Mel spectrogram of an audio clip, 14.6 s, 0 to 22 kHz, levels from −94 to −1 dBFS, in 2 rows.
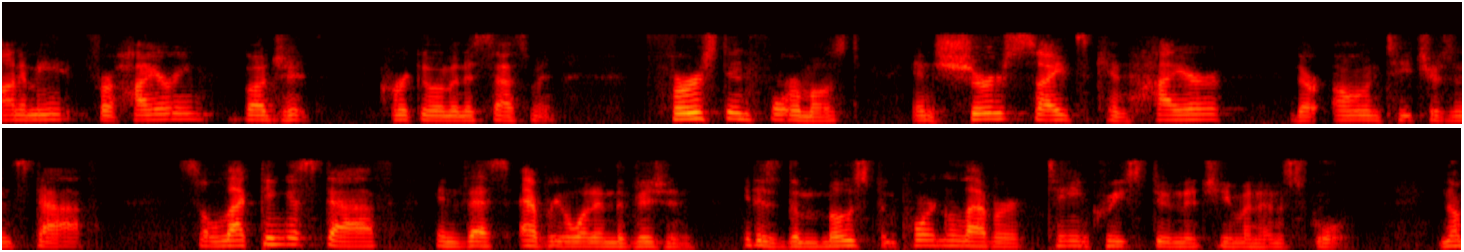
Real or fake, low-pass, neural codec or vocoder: fake; 7.2 kHz; codec, 16 kHz, 1.1 kbps, Voila-Tokenizer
